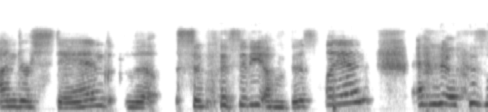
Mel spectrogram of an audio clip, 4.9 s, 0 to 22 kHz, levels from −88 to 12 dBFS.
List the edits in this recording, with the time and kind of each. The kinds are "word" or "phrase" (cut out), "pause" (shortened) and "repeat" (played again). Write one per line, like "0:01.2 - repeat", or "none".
none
